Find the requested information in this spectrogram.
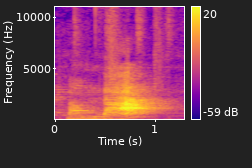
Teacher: These two words each has an up tone, but when we say them all together, we don't actually say bóng đá. We connect them and make the word bóng a little bit lower and then go up on the word đá.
